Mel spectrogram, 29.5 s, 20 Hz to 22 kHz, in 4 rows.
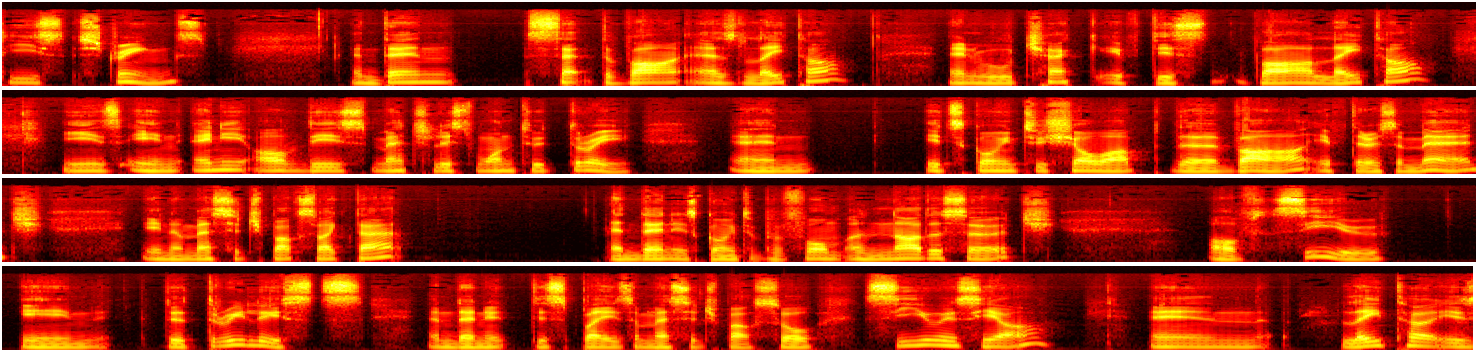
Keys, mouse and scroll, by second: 1.4 click, 2.9 click, 6.5 click, 9.5 click, 16.6 click, 19.9 click, 27.4 click.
